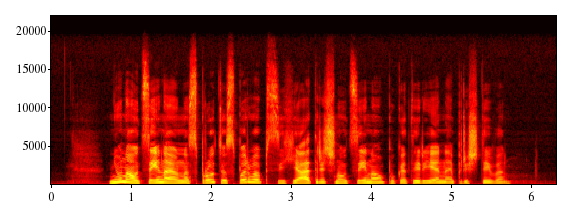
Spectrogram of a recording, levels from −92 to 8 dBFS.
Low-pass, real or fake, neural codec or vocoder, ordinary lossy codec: 19.8 kHz; real; none; none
